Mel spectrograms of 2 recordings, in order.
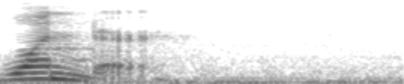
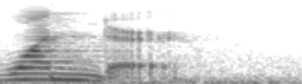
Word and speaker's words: wonder: words son months and wonder do they all have in common son months and wonder what do you think they all have a short u sound don't they son hmm under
